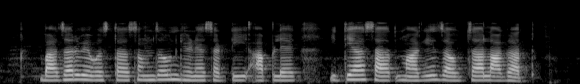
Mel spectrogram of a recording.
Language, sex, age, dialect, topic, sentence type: Marathi, female, 25-30, Southern Konkan, agriculture, statement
